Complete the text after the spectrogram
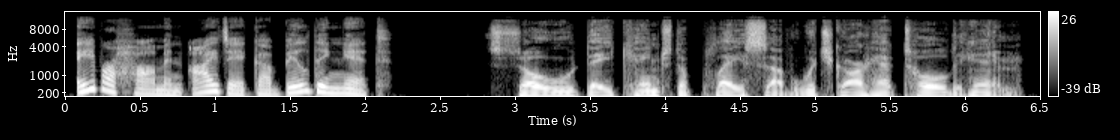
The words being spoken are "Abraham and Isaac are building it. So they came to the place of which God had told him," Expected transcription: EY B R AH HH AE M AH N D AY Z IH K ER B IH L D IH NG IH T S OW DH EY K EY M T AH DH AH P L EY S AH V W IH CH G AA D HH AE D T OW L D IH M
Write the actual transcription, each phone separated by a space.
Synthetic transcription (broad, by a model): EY B R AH HH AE M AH N AY Z IH K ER B IH L D IH NG IH T S OW DH EY K EY M T AH DH AH P L EY S AH V W IH CH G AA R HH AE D T OW L D IH M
